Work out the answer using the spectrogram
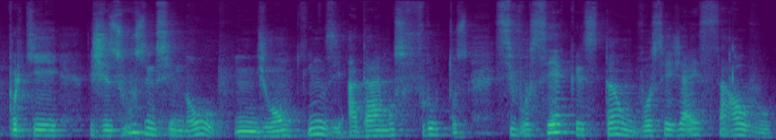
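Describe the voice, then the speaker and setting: A man's voice: mid-range voice, gravelly, roomy sound. A man with a Brazilian Portuguese accent preaching an expository sermon, explaining a scripture passage and often checking that listeners understand. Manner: explanatory, asks listeners "entendeu?".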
